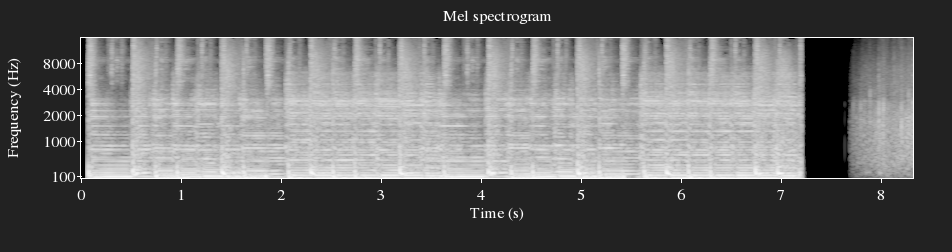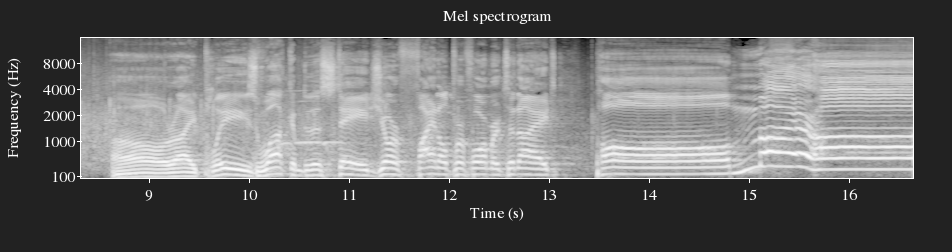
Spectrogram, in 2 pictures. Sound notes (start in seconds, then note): 0.1 upbeat music; 7.7 audience applauding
